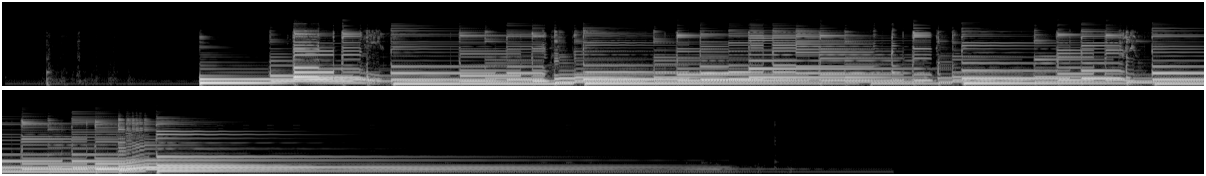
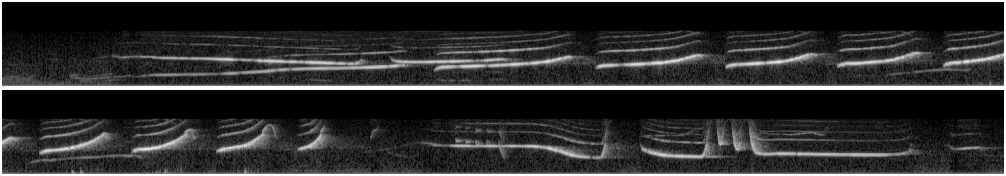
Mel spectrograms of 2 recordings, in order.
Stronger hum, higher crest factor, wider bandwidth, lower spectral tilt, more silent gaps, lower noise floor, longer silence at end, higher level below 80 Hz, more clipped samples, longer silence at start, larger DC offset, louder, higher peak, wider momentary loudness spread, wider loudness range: first, 60 Hz at -50 dBFS vs none; about the same, 18 dB vs 16 dB; first, 7.8 kHz vs 5.4 kHz; first, -8.5 dB/octave vs -2 dB/octave; neither; first, -61 dBFS vs -46 dBFS; first, 5.9 s vs 0.25 s; about the same, -56 dBFS vs -52 dBFS; neither; second, 0.45 s vs 1.2 s; second, under 0.1% vs 1%; about the same, -17 LUFS vs -15 LUFS; about the same, 0 dBFS vs -2 dBFS; about the same, 16 LU vs 14 LU; first, 14 LU vs 8 LU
